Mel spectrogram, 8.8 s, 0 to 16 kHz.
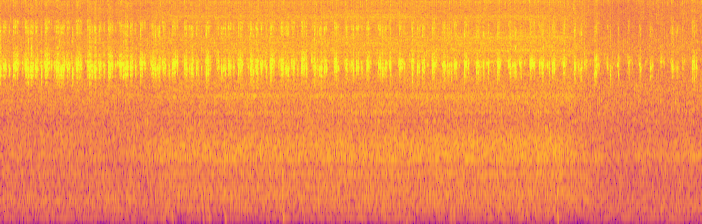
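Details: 2007 Lincoln Town Car at idle: steady, continuous cricket-like high-pitched chirping over quiet idle from a bad, noisy idler pulley bearing; fixed by replacing the idler pulley.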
